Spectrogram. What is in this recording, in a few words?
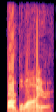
"barbwire", American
